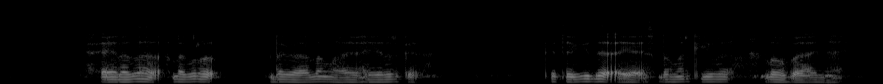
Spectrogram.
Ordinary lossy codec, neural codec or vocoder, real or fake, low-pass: none; vocoder, 44.1 kHz, 128 mel bands, Pupu-Vocoder; fake; none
